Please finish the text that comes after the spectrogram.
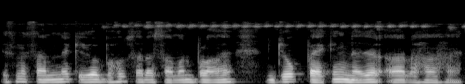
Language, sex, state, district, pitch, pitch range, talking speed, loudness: Hindi, male, Uttar Pradesh, Lalitpur, 105 Hz, 100-115 Hz, 195 wpm, -18 LUFS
